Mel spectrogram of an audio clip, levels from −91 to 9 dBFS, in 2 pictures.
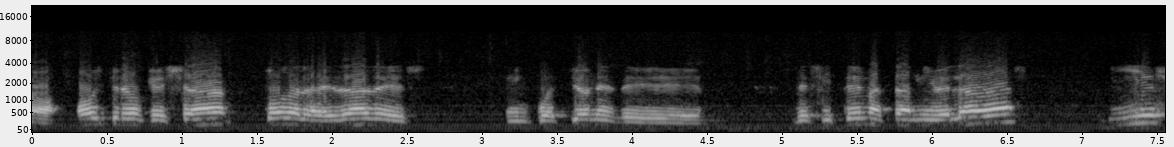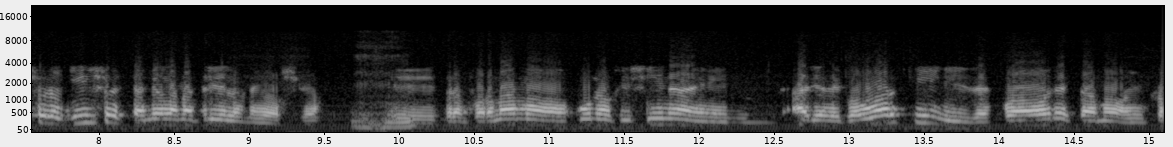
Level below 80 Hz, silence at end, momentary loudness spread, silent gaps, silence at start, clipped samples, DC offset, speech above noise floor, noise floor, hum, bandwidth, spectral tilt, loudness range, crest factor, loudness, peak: -76 dBFS; 0 s; 14 LU; none; 0 s; under 0.1%; under 0.1%; 40 dB; -67 dBFS; 50 Hz at -70 dBFS; 8 kHz; -5.5 dB/octave; 4 LU; 12 dB; -27 LUFS; -14 dBFS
